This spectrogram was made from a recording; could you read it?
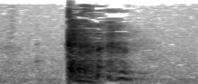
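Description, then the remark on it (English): A single sharp, harsh cough from an auctioneer during bidding at an auction, lasting about half a second, with quiet before and after and no talking. “I'm sorry, I coughed about that time.”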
